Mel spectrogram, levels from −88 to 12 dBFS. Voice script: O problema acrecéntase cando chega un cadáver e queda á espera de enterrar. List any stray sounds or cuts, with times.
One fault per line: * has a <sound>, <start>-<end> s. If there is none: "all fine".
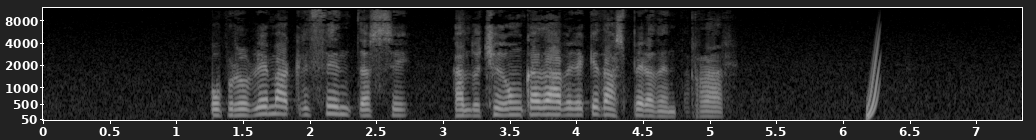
* has a chirp, 6.2-6.3 s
